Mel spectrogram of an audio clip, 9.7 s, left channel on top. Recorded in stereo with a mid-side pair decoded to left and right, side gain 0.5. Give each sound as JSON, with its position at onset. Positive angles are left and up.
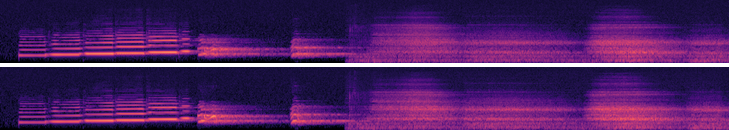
{"t": 0.2, "sound": "a flute", "azimuth_deg": 15, "distance_m": 0.6}
{"t": 2.6, "sound": "a dog barking", "azimuth_deg": -50, "distance_m": 3.0}
{"t": 4.6, "sound": "breathing", "azimuth_deg": -60, "distance_m": 7.5}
